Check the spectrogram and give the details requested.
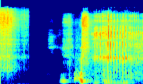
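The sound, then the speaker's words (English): A person mimics a snore with their voice: a short, rough, nasal rattle after a brief pause, fairly loud, followed by a breathy exhale. “I don't know if you snore if you're that passed out.”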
